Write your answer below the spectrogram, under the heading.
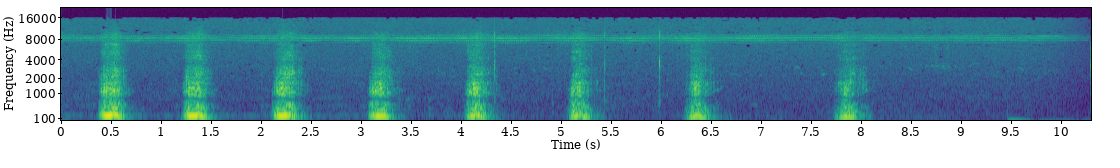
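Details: A lioness in Africa gives a series of deep, grunting roars, about one per second, gradually fading.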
